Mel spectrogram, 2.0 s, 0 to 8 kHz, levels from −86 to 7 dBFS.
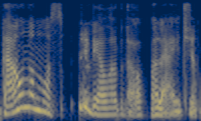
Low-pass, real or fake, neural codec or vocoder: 7.2 kHz; fake; codec, 44.1 kHz, 2.6 kbps, SNAC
